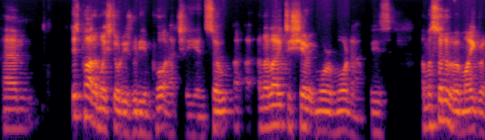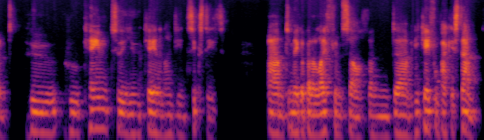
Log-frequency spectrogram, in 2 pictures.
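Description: Middle-aged British male business leader as interview guest, lower register, reflective and halting conversational storytelling. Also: poor audio. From Wales, UK. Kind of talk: conversational interview, telling own career story.

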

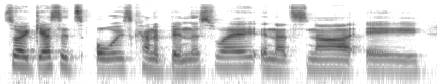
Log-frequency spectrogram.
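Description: A young woman, a stand-up comedian, talking in a soft, reflective way as a podcast guest. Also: lowish voice, steady tone, moderate pace. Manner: soft-spoken, reflective, often laughing. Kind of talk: casual interview chat.

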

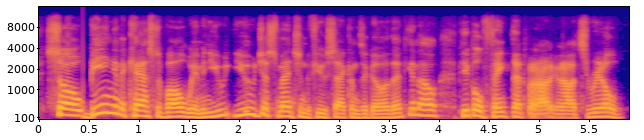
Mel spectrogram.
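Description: A man's voice: mid-range voice, lively intonation, fairly quick, darkish tone. A man hosting an interview, asking chatty, friendly questions. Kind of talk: conversational interview.

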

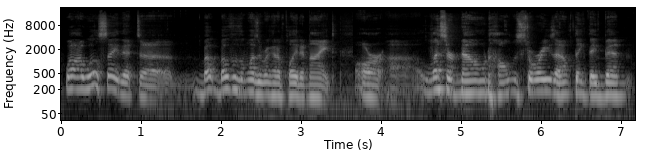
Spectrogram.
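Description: A man with a slightly high voice hosts a podcast in an informal way. He chats casually and gives his opinions with emphasis. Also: a little mellow. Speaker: podcast host. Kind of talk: casual chat.

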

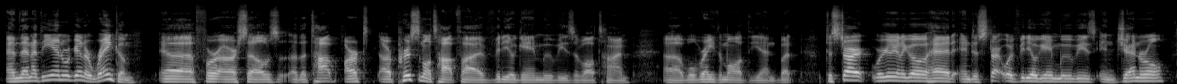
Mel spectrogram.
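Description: A man's voice: medium pitch, fairly quick, sharp tone. A middle-aged man hosting a podcast in a casual, conversational style. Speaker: podcast host.

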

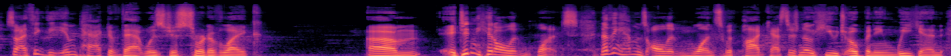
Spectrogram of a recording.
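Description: A man with a medium-pitched voice speaks as a guest in a casual interview. He tells anecdotes with emphasis, acting out bits of dialogue and circling back over phrases to stress them. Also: lively intonation, normal speed. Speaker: interview guest, playwright and audio dramatist.

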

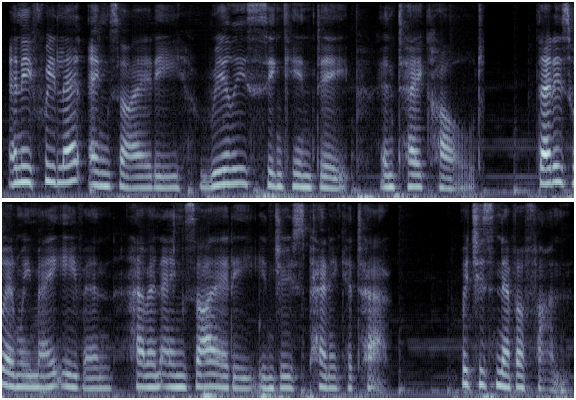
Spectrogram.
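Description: A woman leading a guided meditation as host, calm and soothing, in deliberate phrases with long pauses. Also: lowish voice, gravelly, soft background music.

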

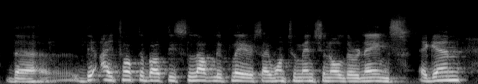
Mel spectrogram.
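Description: Earnest man with a mellow, higher-pitched voice. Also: muffled recording. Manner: earnest, halting, searching for words. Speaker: guest musician. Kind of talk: reflective interview talk.

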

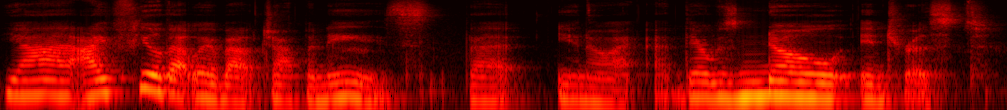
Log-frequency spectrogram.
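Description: Woman host, lowish voice, casual and kinda hesitant. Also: moderate pace. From Israel. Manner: hesitant, many fillers. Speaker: podcast host. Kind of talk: casual interview conversation.

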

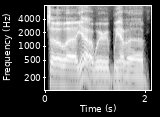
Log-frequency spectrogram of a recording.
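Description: A man's voice: medium pitch, unhurried, a little mellow, clear, resonant tone, no room sound, muffled recording. A man hosting a casual panel discussion on a podcast. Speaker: podcast host.

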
